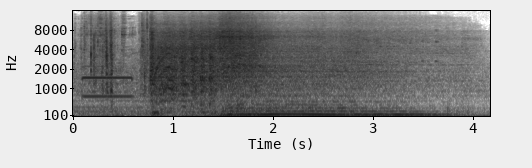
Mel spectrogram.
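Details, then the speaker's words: Ford Mustang just after rewiring a custom dash connector: the engine cranks, catches, runs a steady low rumble for about three seconds, then fades and stalls; a fuel pump connector left unplugged is suspected, and reconnecting it fixed the problem. "no right something's wrong here because it's dying this is worse"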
